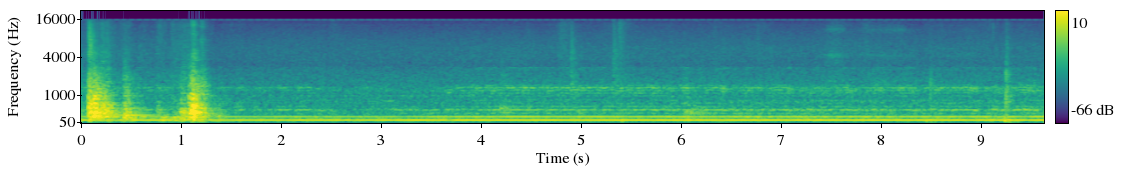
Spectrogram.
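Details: c.1980 Homestead Whisperfan II ceiling fan, bearings good. After handling thumps, a steady low motor hum with a fixed tone as speed is turned up. The loose switch housing makes the glass rattle; otherwise a normal hum from a loud model.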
